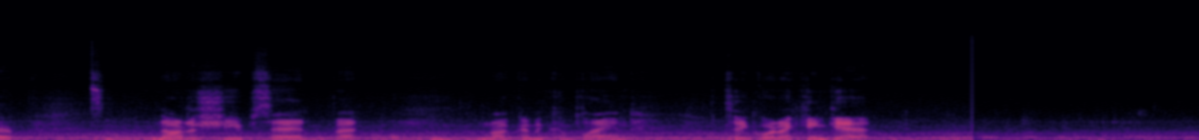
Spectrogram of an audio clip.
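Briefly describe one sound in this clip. A man talks calmly and close to the microphone.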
